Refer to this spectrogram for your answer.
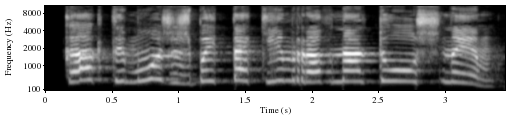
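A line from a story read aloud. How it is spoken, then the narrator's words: Shouting. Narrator (Russian): кричала Маша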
